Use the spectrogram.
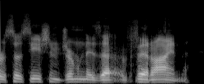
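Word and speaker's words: Verein: of German is a verine the V is pronounced like an f and this verine sort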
